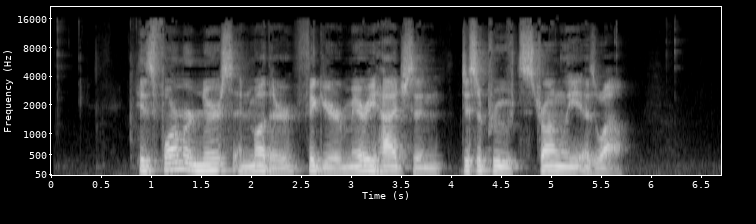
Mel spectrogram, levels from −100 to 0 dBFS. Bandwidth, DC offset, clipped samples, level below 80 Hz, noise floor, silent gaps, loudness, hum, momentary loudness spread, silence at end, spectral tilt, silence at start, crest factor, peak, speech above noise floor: 16 kHz; under 0.1%; under 0.1%; -58 dBFS; -68 dBFS; none; -21 LUFS; none; 9 LU; 1 s; -5.5 dB/octave; 0.85 s; 18 dB; -4 dBFS; 48 dB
